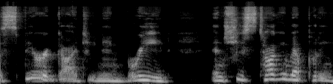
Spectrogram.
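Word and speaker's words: Bríd: She gives the name of Breed, or Bridget, we might say, but she pronounces with the Irish accent, Breed.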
